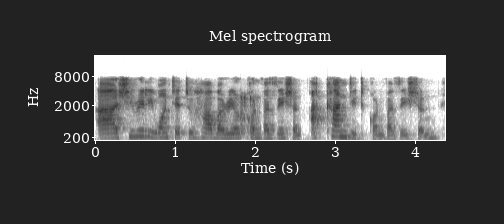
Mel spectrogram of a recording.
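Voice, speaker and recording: A woman's voice: mid-range voice, normal speed, pushed and bright. A woman hosting a video meeting, polite and hesitant, with frequent fillers. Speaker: meeting host. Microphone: video call. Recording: slightly dull video-call audio.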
